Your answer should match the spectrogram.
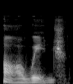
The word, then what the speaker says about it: Earwig: Earwig, pronounced our witch, got the news while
